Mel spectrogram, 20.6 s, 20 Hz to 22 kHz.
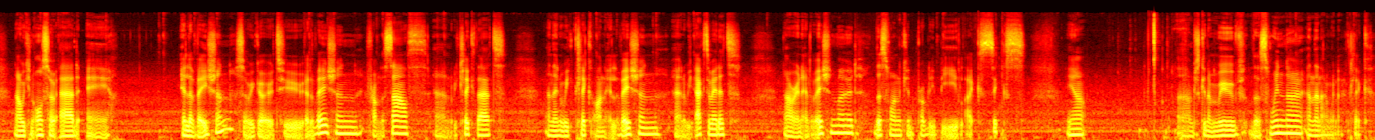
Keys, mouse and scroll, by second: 0.5 click, 0.8 shift+right click, 2.3-2.8 drag, 3.1-4.6 drag, 4.8 click, 6.5 click, 7.4 scroll down 2, 8.8 click, 9.7 click, 10.3 click, 11.4 scroll up 2, 12.2 click, 13.1 scroll up 1, 14.0-15.0 drag, 15.8 scroll up 2, 16.2 scroll down 2, 17.4 g, 17.6 z, 18.7 click, 19.3 click, 20.2 click.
